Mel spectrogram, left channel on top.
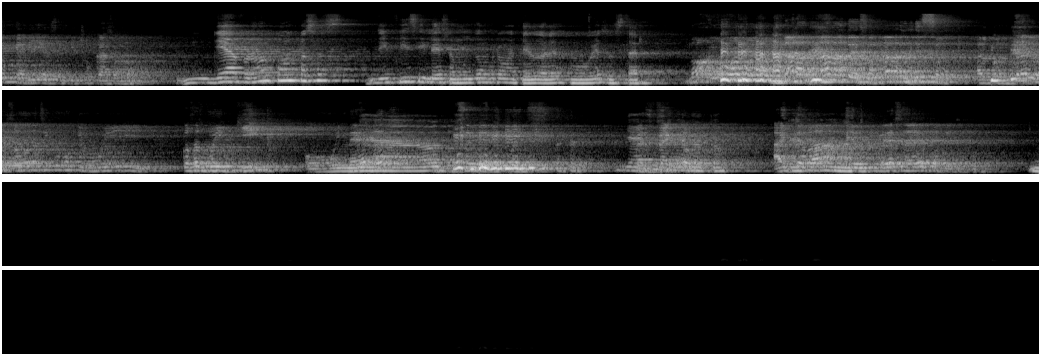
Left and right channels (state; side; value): silent; right; 63 dB below the other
